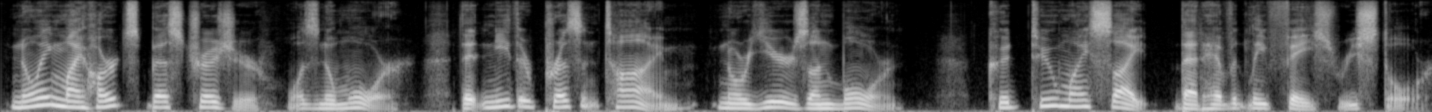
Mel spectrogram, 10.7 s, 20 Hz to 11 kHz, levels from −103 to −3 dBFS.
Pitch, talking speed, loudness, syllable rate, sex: 145 Hz, 130 wpm, -19 LUFS, 3.5 syllables/s, male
